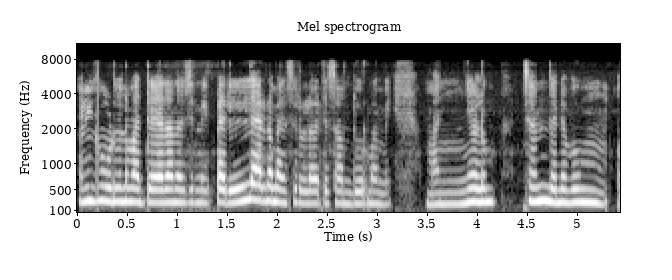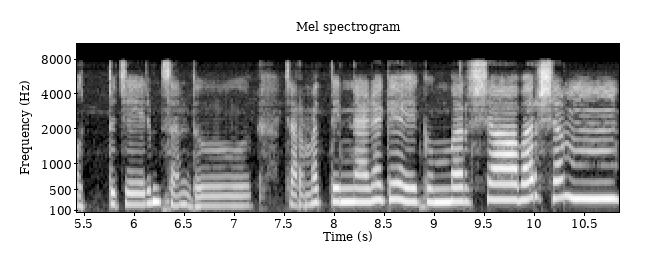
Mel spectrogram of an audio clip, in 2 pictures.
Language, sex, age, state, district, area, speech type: Malayalam, female, 18-30, Kerala, Wayanad, rural, spontaneous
